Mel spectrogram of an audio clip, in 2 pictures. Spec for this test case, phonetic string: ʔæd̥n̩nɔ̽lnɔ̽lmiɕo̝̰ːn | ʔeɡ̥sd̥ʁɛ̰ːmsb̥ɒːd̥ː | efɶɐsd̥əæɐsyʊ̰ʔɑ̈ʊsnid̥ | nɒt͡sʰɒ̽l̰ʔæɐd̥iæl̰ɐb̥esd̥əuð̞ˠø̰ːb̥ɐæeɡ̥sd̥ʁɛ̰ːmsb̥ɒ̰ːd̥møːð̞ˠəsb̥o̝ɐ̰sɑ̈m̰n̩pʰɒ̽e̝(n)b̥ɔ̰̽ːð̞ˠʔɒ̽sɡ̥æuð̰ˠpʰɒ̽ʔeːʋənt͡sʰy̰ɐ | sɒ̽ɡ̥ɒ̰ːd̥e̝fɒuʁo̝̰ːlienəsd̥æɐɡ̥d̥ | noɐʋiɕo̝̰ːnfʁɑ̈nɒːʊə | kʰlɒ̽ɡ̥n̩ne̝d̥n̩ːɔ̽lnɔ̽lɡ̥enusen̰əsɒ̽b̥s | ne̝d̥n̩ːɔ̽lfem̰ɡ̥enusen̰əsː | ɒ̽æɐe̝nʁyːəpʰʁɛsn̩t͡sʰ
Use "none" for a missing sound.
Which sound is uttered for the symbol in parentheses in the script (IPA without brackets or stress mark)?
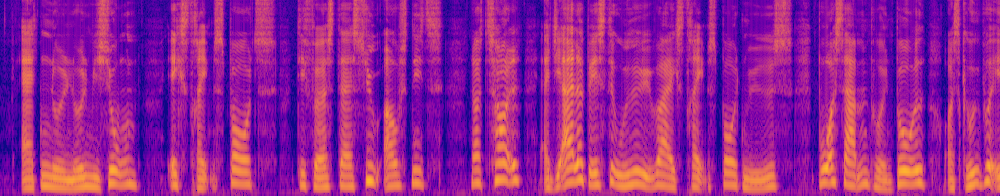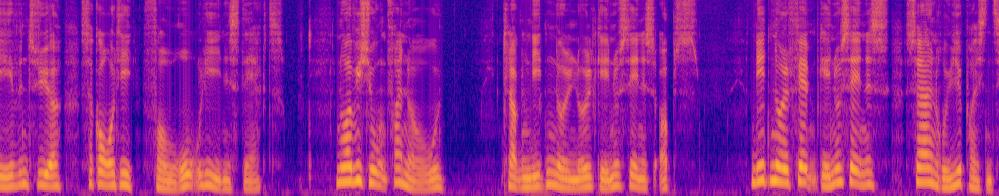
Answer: n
